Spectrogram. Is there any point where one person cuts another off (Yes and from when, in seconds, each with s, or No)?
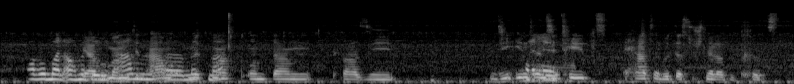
Yes, from 0.8 s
